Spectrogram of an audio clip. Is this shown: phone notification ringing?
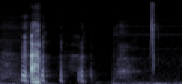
no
